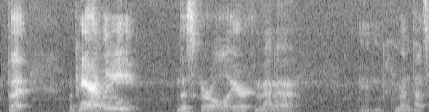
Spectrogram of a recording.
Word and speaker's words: Mena: But apparently, this girl, Erica Mena, that's how you say her name, Mena? Yeah. Mena.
